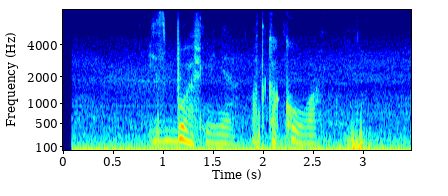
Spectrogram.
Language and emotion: Russian, angry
